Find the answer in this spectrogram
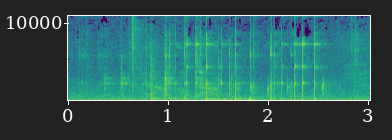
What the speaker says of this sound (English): This is just a pint glass from BJ's Brew House.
